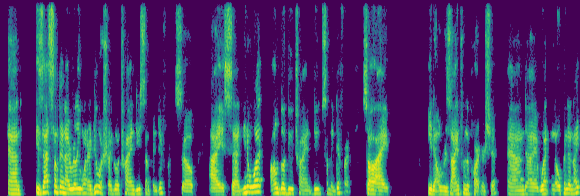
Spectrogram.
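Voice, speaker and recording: Very fast speech comes from a man with a high pitch. His pitch varies in an ordinary way. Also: dry, close sound with no echo. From US (New York, LA, Bay Area). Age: 60s. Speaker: lawyer and former nightclub owner. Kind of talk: podcast interview.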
